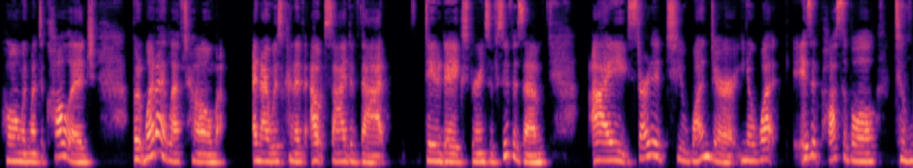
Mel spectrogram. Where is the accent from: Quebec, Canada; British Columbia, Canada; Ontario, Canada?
Quebec, Canada; Montreal; So I was raised in Montreal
